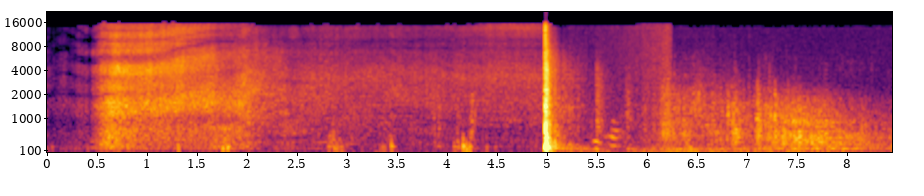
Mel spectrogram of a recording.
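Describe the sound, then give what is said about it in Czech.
A long hissing, crackling fizz of a burning fuse leads into a single sharp, loud gunshot from an arquebus loaded with black powder, followed by a rumbling echo that rolls away and fades amid faint outdoor sounds. “Slyšeli jste tu ozvěnu a to byla jenom hákovnice.”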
